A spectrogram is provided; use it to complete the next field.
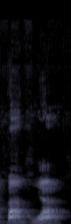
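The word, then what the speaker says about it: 八卦: Tulisannya Bagua, membacanya Pakua.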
